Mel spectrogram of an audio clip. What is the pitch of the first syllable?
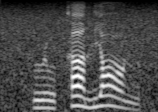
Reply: low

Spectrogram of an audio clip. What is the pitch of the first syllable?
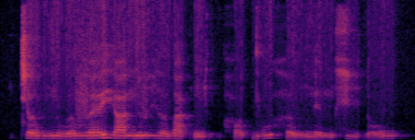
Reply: low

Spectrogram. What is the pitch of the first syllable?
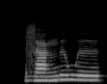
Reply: low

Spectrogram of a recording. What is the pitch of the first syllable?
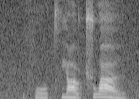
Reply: rising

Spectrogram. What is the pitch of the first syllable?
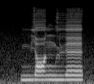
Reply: high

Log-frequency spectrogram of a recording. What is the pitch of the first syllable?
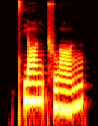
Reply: high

